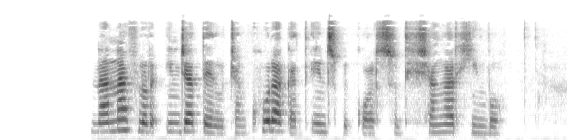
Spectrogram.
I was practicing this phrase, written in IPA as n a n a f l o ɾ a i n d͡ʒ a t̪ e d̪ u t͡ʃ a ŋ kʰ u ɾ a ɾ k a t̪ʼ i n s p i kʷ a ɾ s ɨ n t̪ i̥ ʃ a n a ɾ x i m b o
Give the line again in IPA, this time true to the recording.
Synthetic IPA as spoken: n a n a f l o ɾ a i n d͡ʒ a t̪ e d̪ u t͡ʃ a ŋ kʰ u ɾ a k a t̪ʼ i n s p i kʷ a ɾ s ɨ n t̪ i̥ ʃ a ŋ a ɾ x i m b o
